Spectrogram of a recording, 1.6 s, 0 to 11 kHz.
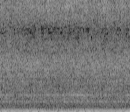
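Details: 2014 Ford Raptor V8 idling after oil change refill, circulating oil before top-off: deep steady rumble, even beat, no ticks or knocks; normal smooth idle.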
